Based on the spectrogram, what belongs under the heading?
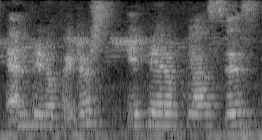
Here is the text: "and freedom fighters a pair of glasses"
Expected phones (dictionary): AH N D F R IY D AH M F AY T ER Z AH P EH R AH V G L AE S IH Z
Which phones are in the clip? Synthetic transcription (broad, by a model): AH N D P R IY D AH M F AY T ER S AH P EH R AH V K L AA S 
